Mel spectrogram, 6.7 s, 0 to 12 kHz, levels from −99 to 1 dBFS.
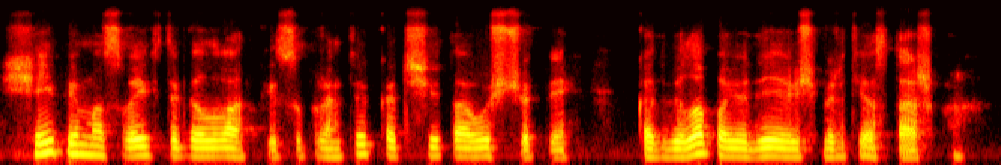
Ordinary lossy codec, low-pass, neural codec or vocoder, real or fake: Opus, 16 kbps; 7.2 kHz; none; real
